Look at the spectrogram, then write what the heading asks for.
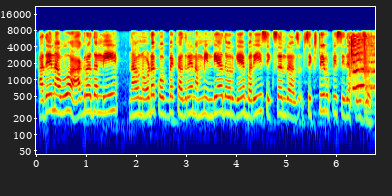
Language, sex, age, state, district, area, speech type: Kannada, female, 45-60, Karnataka, Bangalore Urban, urban, spontaneous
